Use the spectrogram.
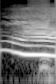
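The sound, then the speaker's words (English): A voice mimics whining audio feedback with a single sustained, rich, high-pitched wail that starts bright and slowly sags slightly lower in pitch, held steady and loud for just under a second. “We called them the whales and the dolphins. There's a lot of feedback.”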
